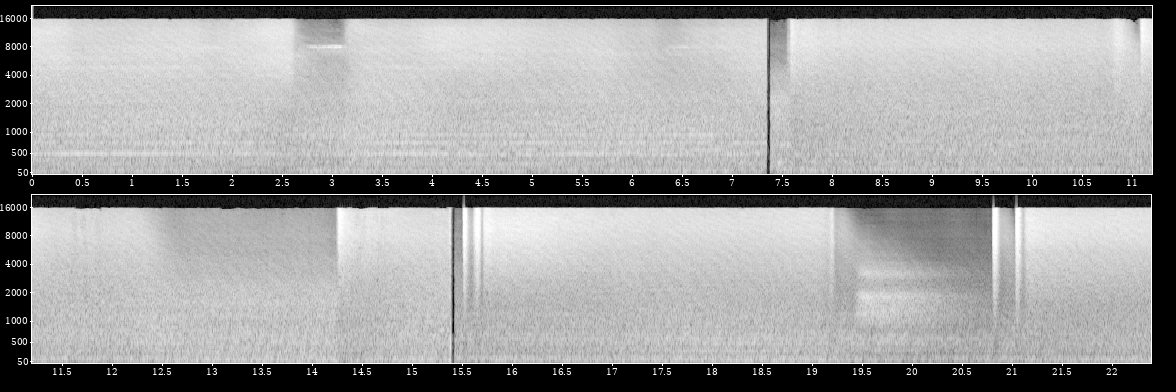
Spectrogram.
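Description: Steady hiss of paint spraying equipment blowing a mist of paint, broken by a few abrupt cuts. There are a couple of sharp clicks near the end.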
